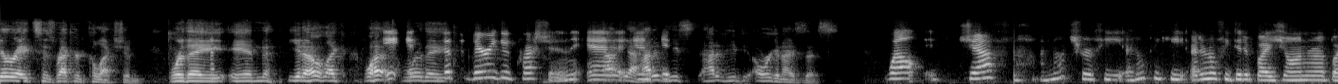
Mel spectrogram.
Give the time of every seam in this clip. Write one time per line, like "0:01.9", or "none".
none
